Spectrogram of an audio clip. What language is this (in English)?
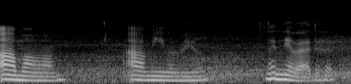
Sanskrit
